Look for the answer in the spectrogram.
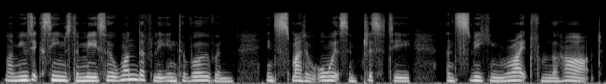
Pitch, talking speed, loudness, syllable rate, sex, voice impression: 170 Hz, 200 wpm, -18 LUFS, 6.0 syllables/s, female, feminine, bright, slightly soft, clear, fluent, intellectual, slightly refreshing, calm, slightly friendly, unique, elegant, lively, slightly sharp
